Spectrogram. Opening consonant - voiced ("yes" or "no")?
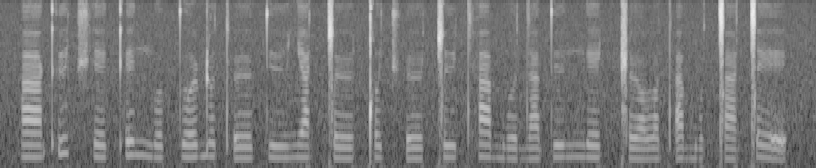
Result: no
